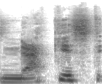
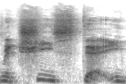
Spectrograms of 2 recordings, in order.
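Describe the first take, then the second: First: The middle consonant is a hard k sound. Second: The middle consonant is a soft sound. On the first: The speaker calls it wrong. "I kept pronouncing it as Makist in Hell because I didn't know how to properly say" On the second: The speaker calls it right. "I'm pretty sure it's Machiste"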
